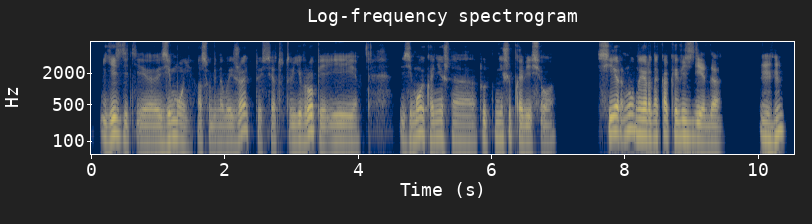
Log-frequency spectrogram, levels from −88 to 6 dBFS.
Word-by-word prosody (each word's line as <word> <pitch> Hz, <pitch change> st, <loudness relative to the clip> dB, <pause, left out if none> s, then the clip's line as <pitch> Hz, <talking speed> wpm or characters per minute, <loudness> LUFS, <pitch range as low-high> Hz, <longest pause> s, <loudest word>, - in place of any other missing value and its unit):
ездить, 130 Hz, -2 st, +1 dB
э, 100 Hz, 0 st, -1 dB
зимой, 110 Hz, -3 st, -1 dB
особенно 100 Hz, 0 st, -5 dB
выезжать. 100 Hz, +11 st, -1 dB
То -, -, -10 dB
есть -, -, -8 dB
я -, -, -1 dB
тут -, -, -14 dB
в -, -, -8 dB
Европе, 110 Hz, +3 st, +3 dB
и 105 Hz, 0 st, -3 dB, 0.6 s
зимой, 115 Hz, +6 st, +1 dB
конечно, 110 Hz, -4 st, -4 dB
тут 120 Hz, -, -6 dB
не 115 Hz, -1 st, -4 dB
шибко 105 Hz, -, 0 dB
весело. 100 Hz, +2 st, -3 dB, 0.6 s
Серо, 150 Hz, +1 st, +5 dB
ну, 165 Hz, +3 st, +1 dB
наверно, 135 Hz, -4 st, +5 dB
как 135 Hz, +1 st, +1 dB
и -, -, +7 dB
везде, 120 Hz, -3 st, +2 dB
да. 100 Hz, -2 st, -1 dB, 0.6 s
Мгм. 125 Hz, +7 st, -2 dB
110 Hz, 150 wpm, -28 LUFS, 100-130 Hz, 0.6 s, и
